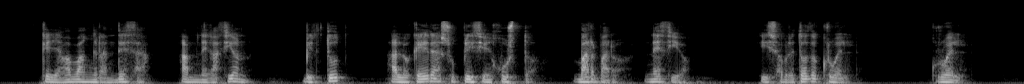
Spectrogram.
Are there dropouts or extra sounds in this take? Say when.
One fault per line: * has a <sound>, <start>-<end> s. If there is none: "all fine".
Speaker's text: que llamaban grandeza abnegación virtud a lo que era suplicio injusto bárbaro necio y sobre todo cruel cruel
all fine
